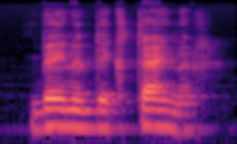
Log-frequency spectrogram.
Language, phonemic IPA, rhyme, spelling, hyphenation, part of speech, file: Dutch, /ˌbeː.nə.dɪkˈtɛi̯.nər/, -ɛi̯nər, benedictijner, be‧ne‧dic‧tij‧ner, adjective, Nl-benedictijner.ogg
- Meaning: Benedictine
